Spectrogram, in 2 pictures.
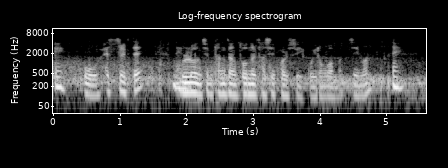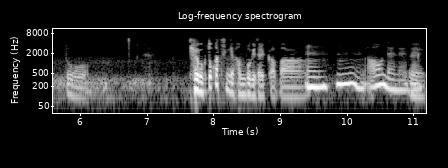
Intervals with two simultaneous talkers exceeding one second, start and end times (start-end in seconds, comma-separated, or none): none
